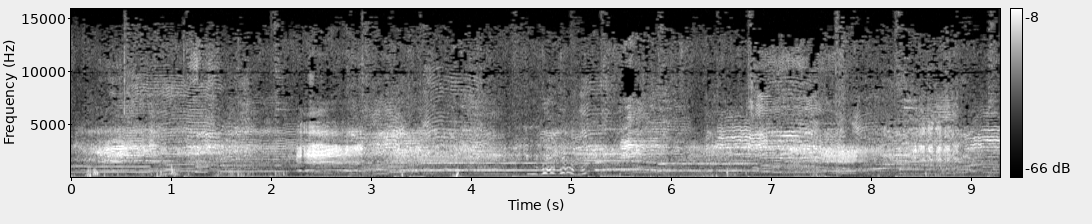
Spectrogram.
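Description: Several sheep bleat repeatedly over a low steady hum, their wavering calls overlapping at close to moderate distance.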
